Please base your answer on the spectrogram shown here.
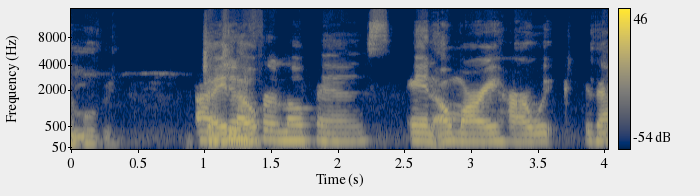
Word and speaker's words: Omari: And Omari Hardwick. Is that how you Yes. pronounce his name? Mhm. Amari.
